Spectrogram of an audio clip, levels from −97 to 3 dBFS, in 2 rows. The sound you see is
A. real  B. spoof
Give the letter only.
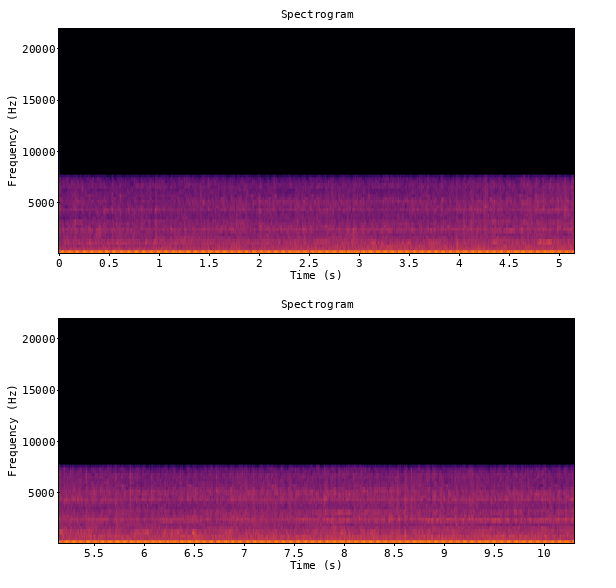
B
